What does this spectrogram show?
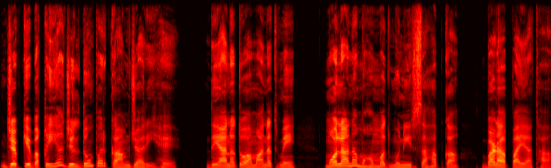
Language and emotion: Urdu, neutral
